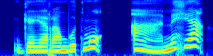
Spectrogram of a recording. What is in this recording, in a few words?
indonesian phrases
